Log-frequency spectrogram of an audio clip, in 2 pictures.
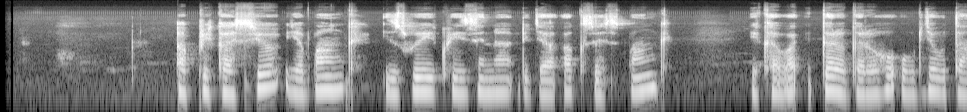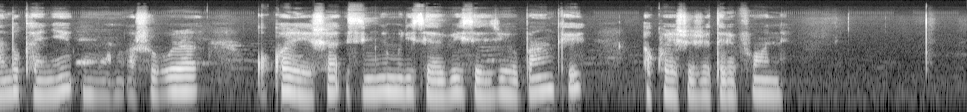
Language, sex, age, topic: Kinyarwanda, male, 36-49, finance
